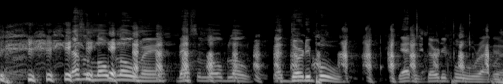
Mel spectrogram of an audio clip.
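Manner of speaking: laughing mock outrage. Real, not acted. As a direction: protest through laughter.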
